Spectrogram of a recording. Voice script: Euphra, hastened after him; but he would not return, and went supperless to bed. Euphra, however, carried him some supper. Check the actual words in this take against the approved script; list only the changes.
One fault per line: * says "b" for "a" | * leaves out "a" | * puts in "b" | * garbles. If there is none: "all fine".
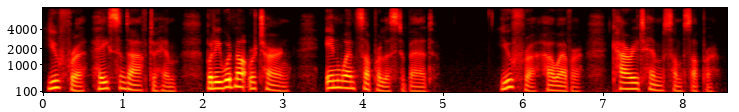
* says "in" for "and"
